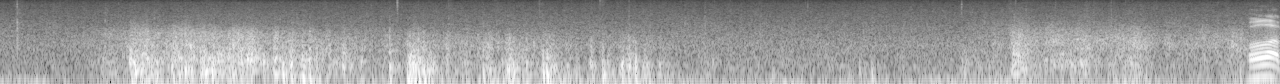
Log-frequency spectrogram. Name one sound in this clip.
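A young man talks casually close to a microphone.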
